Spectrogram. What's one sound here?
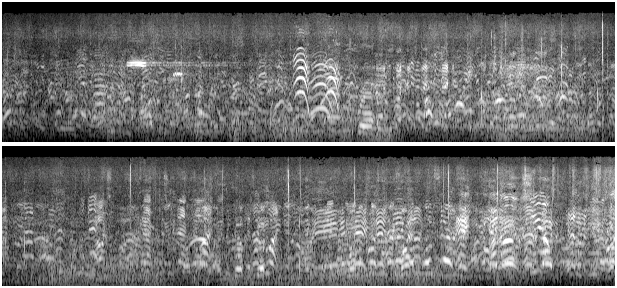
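Young players and spectators shout and call out across an open field outdoors.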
